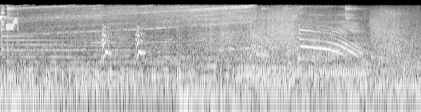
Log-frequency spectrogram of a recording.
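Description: Cartoon background music with two short dog yips about a second in, then a falling swoosh sound effect near the end as the sleigh speeds off.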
